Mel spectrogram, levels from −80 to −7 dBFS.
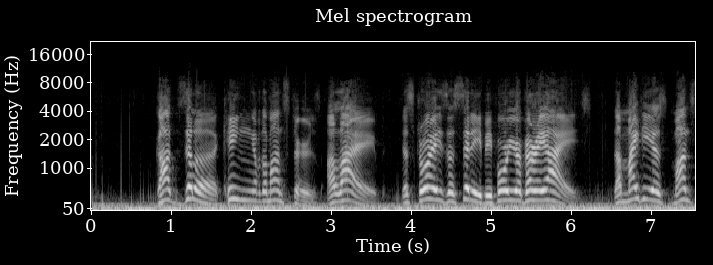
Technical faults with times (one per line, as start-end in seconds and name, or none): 2.59-2.65 corrupt frame decoded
